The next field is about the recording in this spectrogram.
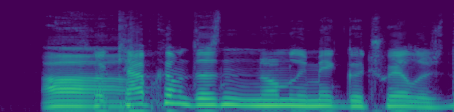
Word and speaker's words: Capcom: Like Capcom is not really good at making trailers, I've noticed. – Did you say Capcom? – Yeah, Capcom. – Capcom, not Capcom. – Capcom. – You pronounce it like C-A-P-C-U-M.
